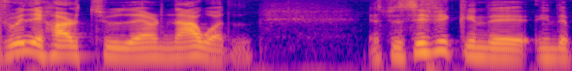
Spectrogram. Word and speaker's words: Nahuatl: I also used to I also say it Nahuatl, like with the t at the end, because that's the Spanish way that the Spanish used to pronounce it.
